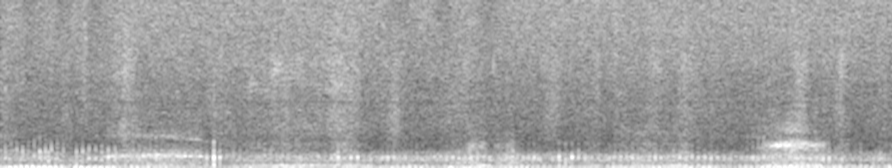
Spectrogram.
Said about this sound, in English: I'm trying to get the purr noise.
